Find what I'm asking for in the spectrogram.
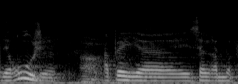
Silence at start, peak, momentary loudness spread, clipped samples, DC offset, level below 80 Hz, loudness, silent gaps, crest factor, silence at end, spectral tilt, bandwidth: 0 s; -14 dBFS; 12 LU; under 0.1%; under 0.1%; -42 dBFS; -29 LUFS; none; 14 dB; 0 s; -9 dB/octave; 12.5 kHz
